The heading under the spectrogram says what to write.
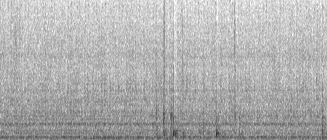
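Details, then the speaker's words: Kia engine idling with a steady hum and occasional sharp knocks breaking through; the owner thinks the knock has, if anything, got worse, and it still needs investigating. "start up i think if anything has got worse"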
